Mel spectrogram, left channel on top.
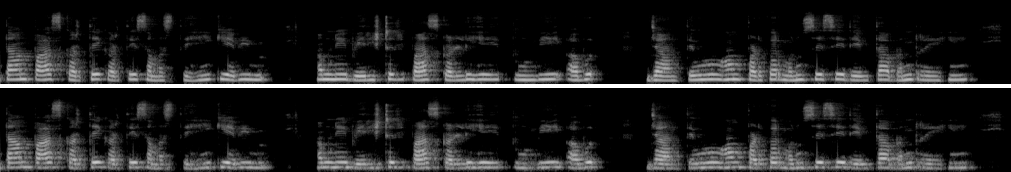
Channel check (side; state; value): both; normal; correlation 0.69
